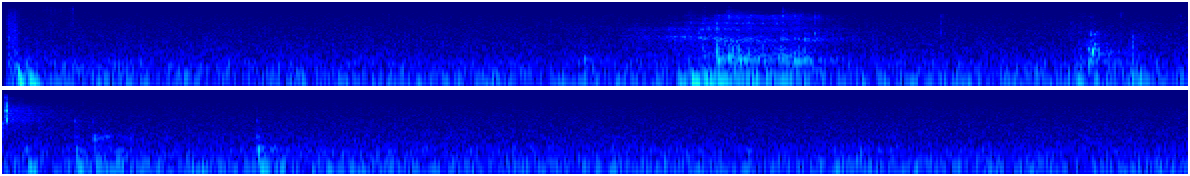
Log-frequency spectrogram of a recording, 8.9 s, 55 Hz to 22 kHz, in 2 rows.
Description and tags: A coffee slurp. Recorded with iPhone 8.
